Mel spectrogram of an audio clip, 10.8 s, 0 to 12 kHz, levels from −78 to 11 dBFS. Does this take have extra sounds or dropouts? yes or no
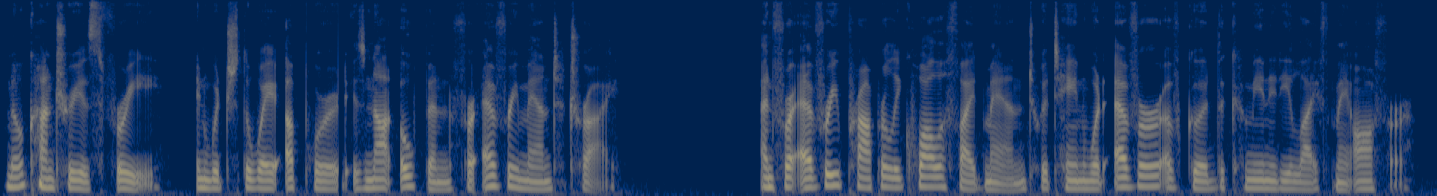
yes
